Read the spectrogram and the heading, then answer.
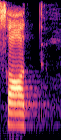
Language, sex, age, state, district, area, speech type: Hindi, female, 18-30, Madhya Pradesh, Hoshangabad, urban, read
